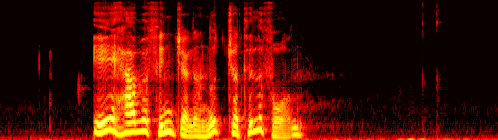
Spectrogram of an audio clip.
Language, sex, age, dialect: Faroese, male, 36-60, Suðurstreymoy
